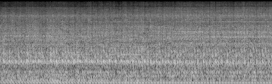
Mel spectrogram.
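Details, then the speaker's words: 2008 Honda CR-V 2.2 i-CTDi diesel after replacing the alternator freewheel clutch that caused a high squeak from the belt area: smooth, even idle with no squeak or chatter; normal idle after repair. "new turning good and everything's okay so you saw now the job it's not that complicated"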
